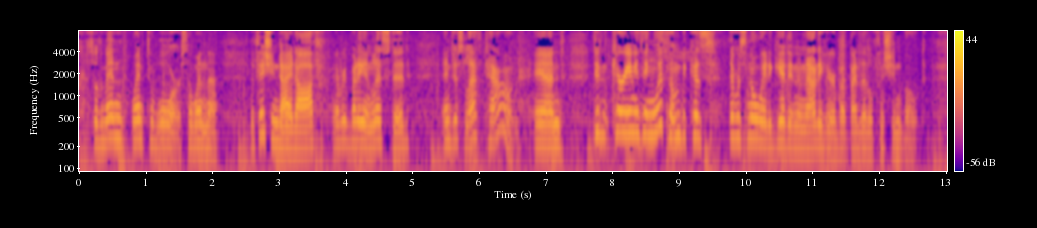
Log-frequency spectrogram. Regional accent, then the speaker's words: Seattle, Washington, United States; now in Port Alexander, United States; I'd been seining since 74 up here, and I grew up in Seattle, and once I hit Southeast Alaska, I was like, this is it.

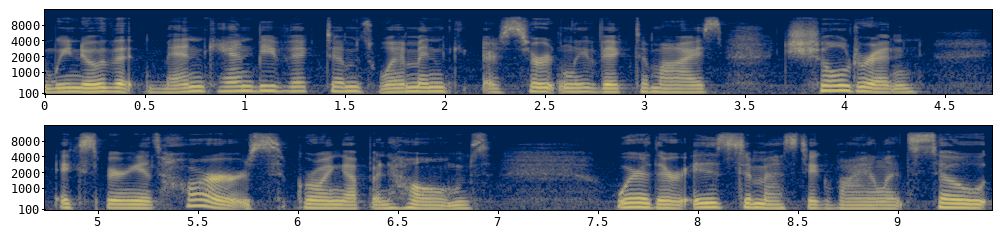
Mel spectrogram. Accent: Louisville, Kentucky, United States; born there; Now, I was born in Louisville.

